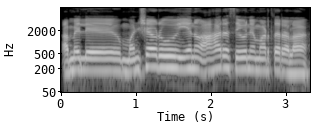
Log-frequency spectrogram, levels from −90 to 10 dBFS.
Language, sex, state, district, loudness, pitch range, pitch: Kannada, male, Karnataka, Dharwad, -14 LUFS, 180-205 Hz, 185 Hz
